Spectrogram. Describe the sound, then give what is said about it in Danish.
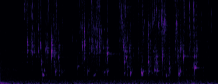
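A brief trickle of a small amount of water poured into a pot holding an egg for soft-boiling, reaching only the bottom of the egg; quick dripping, bubbly spatters in an irregular rhythm, fairly quiet, with no one speaking. “Jeg lægger ægget i gryden, og så hælder jeg bare lige ganske lidt vand i.”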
